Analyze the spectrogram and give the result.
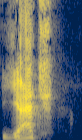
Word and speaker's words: Giertz: Her name is Simone and spelled G-I-E-R-T-Z, which, of course, is pronounced Yatch. How can that be? Because she's Swedish.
